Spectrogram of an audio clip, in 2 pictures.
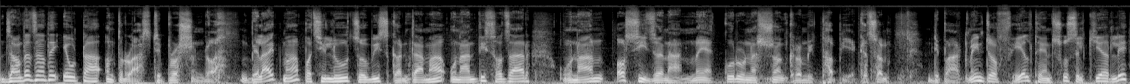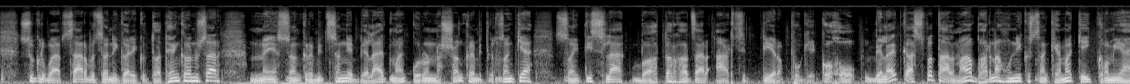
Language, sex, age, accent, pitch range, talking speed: English, male, 60-79, Indian, 95-135 Hz, 100 wpm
